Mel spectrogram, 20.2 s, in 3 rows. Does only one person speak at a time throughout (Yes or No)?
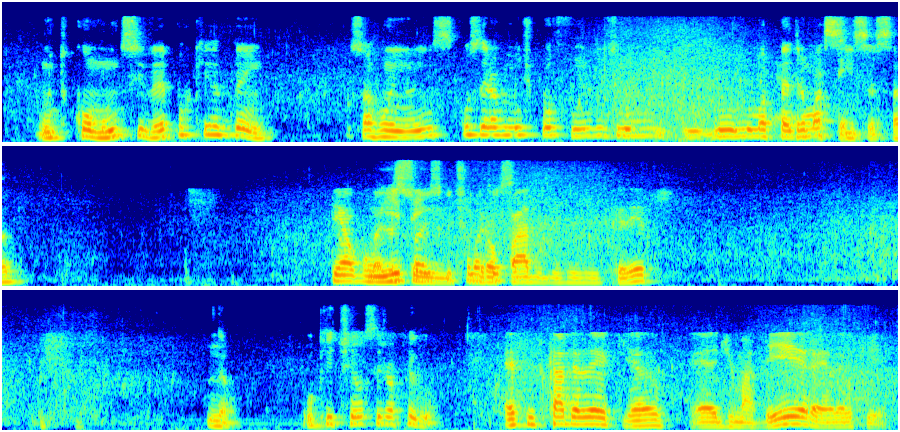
No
